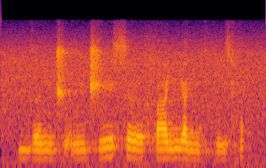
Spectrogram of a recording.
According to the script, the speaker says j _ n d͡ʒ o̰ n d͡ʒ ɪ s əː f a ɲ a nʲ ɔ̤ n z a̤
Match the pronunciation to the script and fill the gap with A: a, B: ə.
B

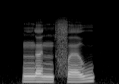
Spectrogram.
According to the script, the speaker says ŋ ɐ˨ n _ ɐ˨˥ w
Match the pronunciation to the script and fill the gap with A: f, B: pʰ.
A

